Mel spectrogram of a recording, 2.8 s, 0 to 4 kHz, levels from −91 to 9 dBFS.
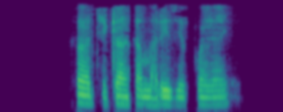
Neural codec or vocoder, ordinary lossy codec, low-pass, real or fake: codec, 24 kHz, 0.9 kbps, WavTokenizer, medium speech release version 2; MP3, 24 kbps; 3.6 kHz; fake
